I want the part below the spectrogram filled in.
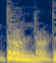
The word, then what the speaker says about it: Trump: Pero no se ha dado cuenta que ahora el Donald Trump, el Trump, es, o Trump, ¿cómo se dice? ¿Cómo dice el presidente? – Trump, Trump, como dice el presidente, es Trump.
